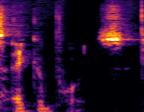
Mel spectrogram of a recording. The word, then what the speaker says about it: equipoise: How do you pronounce equipoise? – You got it.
